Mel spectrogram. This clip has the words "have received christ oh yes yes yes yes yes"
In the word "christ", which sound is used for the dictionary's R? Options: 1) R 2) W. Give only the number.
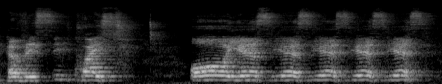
2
